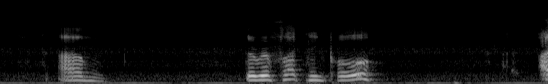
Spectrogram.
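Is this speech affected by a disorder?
Yes: cerebral palsy.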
